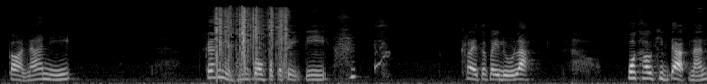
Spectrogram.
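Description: From the start, the speech carries coding damage. Nothing is heard above 16.4 kHz. Two kinds of coding artefact sit together. This is likely transcoding between lossy codecs: a low-rate HE-AAC encode, then AAC-LC, each adding its own damage.

From 2.15 to 2.89 s, dense, uneven scratching rustles over the speech. It is only slightly quieter than the speech. This points to cable scratch noise, likely from a worn connector or cable being moved, its contact resistance jumping rapidly.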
